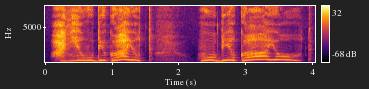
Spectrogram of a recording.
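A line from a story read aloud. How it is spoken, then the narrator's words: Shouted. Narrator (Russian): обер-унтер-генерал, крикс-комиссар, сержант Козлонок крикнул старому китайцу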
